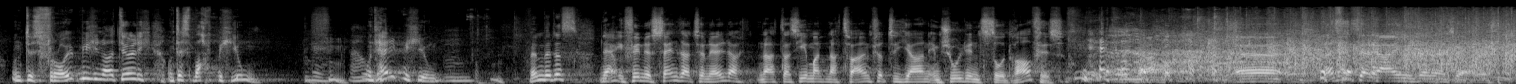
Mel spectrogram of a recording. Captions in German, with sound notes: Und das freut mich natürlich. Das macht mich jung. Und hält mich jung. Wenn wir das ... Ja? Ich find es sensationell, dass jemand nach 42 Jahren im Schuldienst so drauf ist. (Lachen, Applaus) Äh, das ist ja eigentlich ...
